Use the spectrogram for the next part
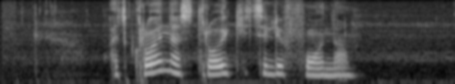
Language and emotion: Russian, neutral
